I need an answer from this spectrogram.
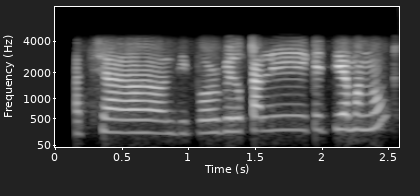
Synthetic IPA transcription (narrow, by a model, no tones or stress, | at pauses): atːt͡ʃʰadipɔɹbilkaliketijamanu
